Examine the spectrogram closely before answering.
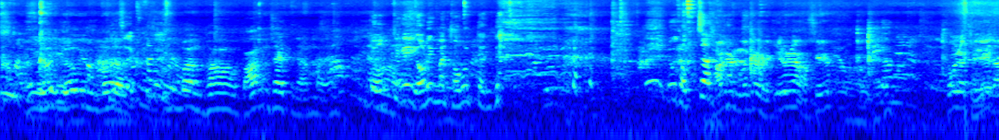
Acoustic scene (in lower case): restaurant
